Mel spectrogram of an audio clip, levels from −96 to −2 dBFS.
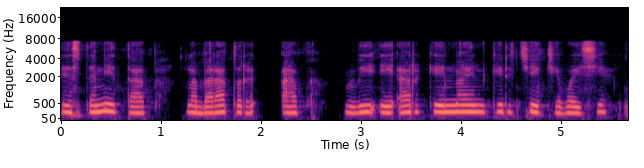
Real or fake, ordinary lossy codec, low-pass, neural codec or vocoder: fake; MP3, 64 kbps; 7.2 kHz; codec, 16 kHz, 4.8 kbps, FACodec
